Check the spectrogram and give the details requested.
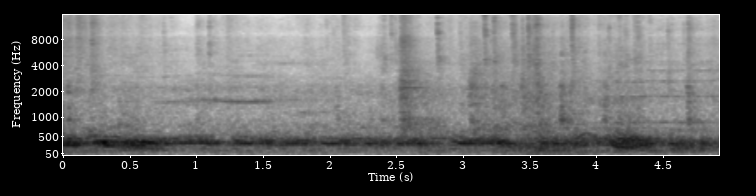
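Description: Pigeons coo in low, soft, rolling murmurs that swell and fade in overlapping phrases, with a faint higher whistle in the background.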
